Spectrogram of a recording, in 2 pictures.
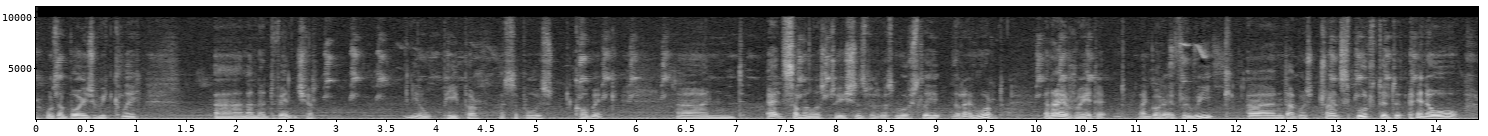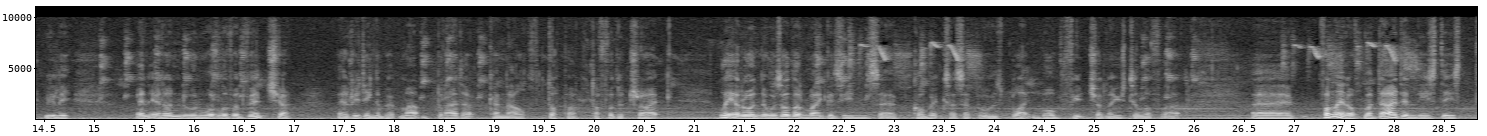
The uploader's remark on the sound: Recorded in the great outdoors in compliance with the pandemic public health rules.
